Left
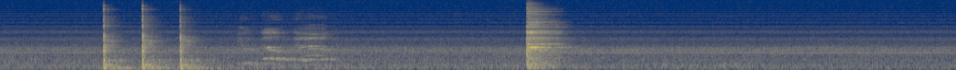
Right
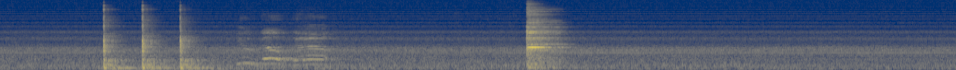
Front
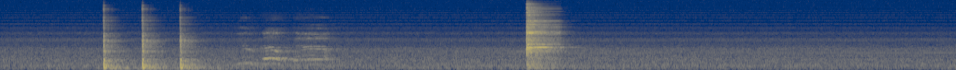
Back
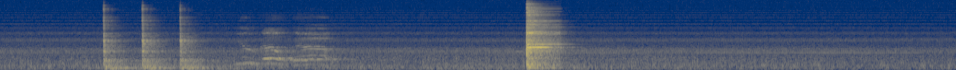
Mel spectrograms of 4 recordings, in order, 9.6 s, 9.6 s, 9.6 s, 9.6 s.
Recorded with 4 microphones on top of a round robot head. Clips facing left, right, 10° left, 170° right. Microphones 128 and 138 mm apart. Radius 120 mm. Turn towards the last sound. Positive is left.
turn(degrees=150)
